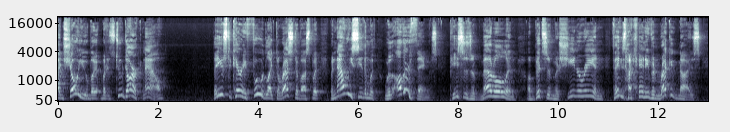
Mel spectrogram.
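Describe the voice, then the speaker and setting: A man voicing a young male crow in a children's storybook, chatty, naive and impatient, with an excitable, stammering delivery. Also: high voice, pitched above the performer's own voice, full character voice. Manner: excitable, stammering, swooping upward. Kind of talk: children's storybook read aloud.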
